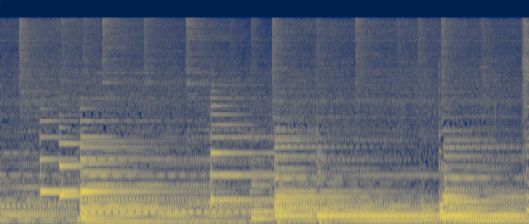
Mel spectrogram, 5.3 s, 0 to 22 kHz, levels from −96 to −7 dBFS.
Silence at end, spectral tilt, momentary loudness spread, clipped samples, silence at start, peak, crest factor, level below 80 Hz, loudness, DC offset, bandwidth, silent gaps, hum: 0 s; -7.5 dB/octave; 7 LU; under 0.1%; 0 s; -6 dBFS; 16 dB; -34 dBFS; -24 LUFS; under 0.1%; 16 kHz; none; none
